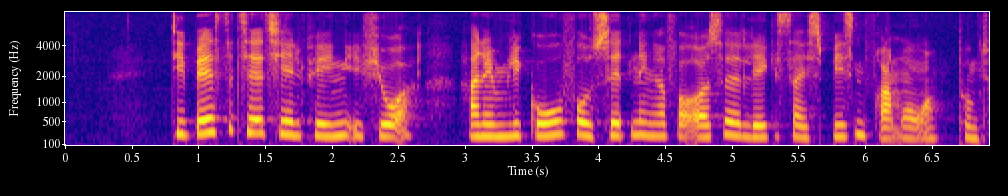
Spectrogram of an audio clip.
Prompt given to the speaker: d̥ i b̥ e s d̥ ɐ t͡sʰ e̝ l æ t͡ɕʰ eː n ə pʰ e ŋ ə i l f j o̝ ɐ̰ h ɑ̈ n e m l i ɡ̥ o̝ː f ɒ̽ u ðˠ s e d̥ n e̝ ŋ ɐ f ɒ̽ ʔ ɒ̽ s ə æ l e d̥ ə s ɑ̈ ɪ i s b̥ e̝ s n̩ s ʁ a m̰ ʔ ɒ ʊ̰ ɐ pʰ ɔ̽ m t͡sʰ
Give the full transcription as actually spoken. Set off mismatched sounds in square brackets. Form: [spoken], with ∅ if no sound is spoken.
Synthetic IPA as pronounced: d̥ i b̥ e s d̥ [ə] t͡sʰ e̝ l æ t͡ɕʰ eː n ə pʰ e ŋ ə i [∅] f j o̝ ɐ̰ h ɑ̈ n e m l i ɡ̥ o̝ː f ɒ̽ u ðˠ s e d̥ n e̝ ŋ ɐ f ɒ̽ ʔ ɒ̽ s ə æ l e [ɡ̥] ə s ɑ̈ ɪ i s b̥ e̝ s n̩ [f] ʁ a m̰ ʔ ɒ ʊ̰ ɐ pʰ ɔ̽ [ŋ] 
